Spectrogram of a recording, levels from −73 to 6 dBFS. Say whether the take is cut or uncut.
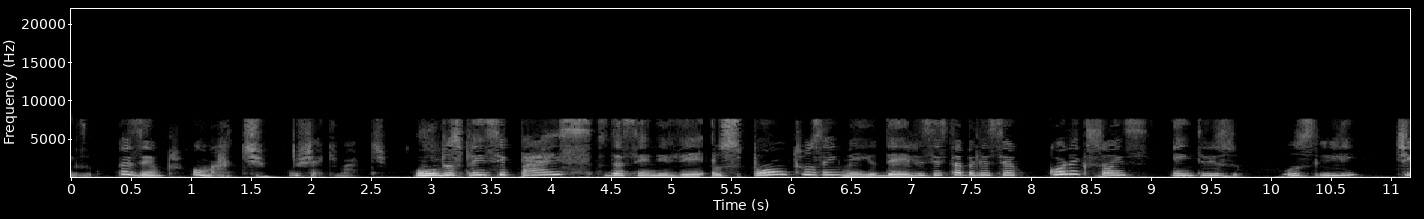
cut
